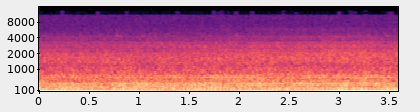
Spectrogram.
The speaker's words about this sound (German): Menschen haben Spaß in diesem Boot auf dem Wasser. Da ist insgesamt tatsächlich nur der Fährmann. Deswegen ist das Boot auch so flink. Das ist richtig. So stromaufwärts.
